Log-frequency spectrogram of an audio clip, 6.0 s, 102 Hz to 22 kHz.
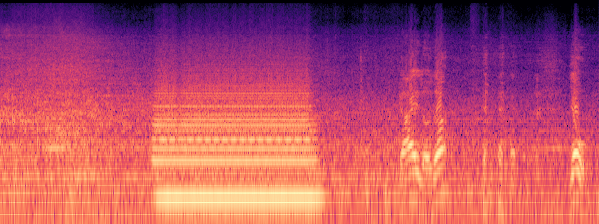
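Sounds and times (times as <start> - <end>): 
low traffic rumble: 0.0 - 5.9
car horn blast through a slightly open car window: 1.5 - 3.4
speech: 4.1 - 5.9.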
